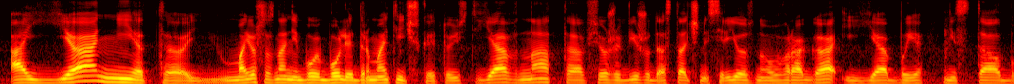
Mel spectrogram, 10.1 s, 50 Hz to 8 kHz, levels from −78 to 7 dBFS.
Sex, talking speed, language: male, 140 wpm, Russian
